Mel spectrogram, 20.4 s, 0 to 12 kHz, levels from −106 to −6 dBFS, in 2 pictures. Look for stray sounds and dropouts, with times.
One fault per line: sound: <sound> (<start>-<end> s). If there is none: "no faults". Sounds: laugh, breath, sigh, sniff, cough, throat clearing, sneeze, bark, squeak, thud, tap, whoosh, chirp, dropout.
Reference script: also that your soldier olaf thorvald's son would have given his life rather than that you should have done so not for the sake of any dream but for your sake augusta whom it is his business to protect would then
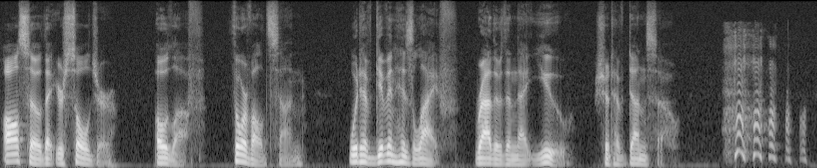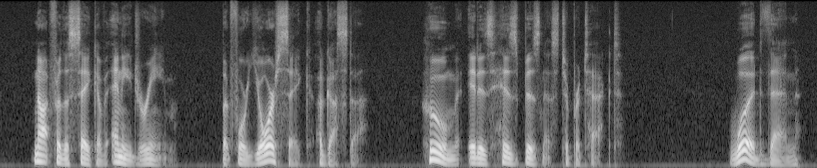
sound: laugh (9.0-10.1 s)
